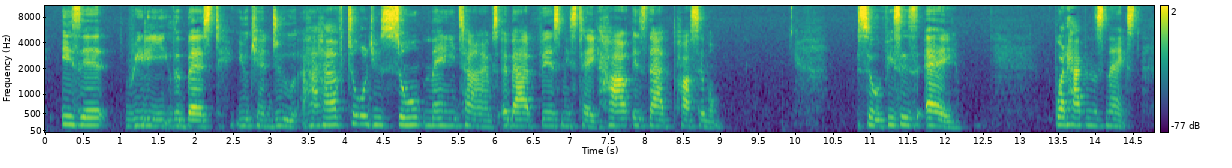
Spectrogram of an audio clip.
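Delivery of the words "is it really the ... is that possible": plain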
